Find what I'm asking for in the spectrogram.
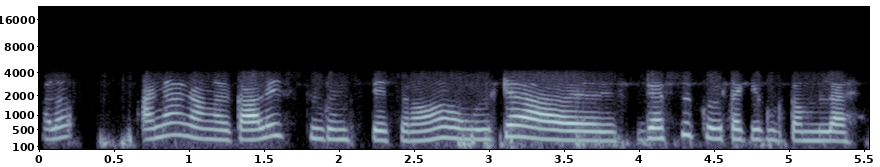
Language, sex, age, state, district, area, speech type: Tamil, female, 18-30, Tamil Nadu, Tiruvarur, urban, conversation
